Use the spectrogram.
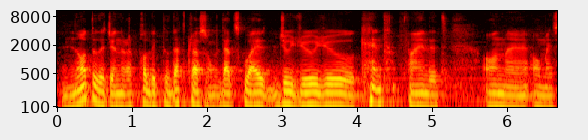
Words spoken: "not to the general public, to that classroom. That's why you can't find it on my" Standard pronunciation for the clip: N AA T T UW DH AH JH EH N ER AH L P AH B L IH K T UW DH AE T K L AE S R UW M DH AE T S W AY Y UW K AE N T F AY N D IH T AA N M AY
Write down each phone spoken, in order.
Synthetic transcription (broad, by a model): N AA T T UW DH AH JH EH N ER AH L P AH B L IH K T UW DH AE T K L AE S UW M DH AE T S W AY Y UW K AE N T F AY N D IH T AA N M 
